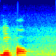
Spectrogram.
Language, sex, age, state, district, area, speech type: Assamese, female, 45-60, Assam, Darrang, rural, spontaneous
